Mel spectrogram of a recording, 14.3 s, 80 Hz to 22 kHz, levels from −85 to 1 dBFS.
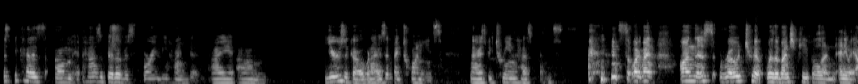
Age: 40-59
